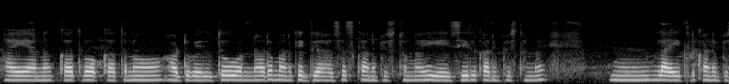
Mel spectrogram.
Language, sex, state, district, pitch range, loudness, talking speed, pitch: Telugu, female, Andhra Pradesh, Anantapur, 195-205 Hz, -18 LUFS, 115 wpm, 200 Hz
